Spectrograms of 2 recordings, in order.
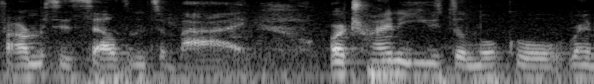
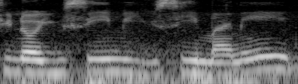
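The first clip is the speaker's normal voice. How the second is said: ordinary delivery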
